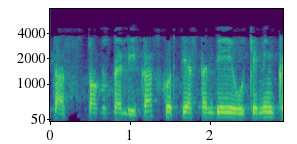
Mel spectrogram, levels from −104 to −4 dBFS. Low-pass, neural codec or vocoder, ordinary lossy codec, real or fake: 7.2 kHz; none; MP3, 24 kbps; real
